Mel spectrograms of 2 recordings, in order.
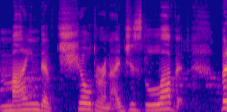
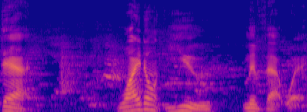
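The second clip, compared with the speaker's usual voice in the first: very slow, low, drawn-out, deliberate delivery; 6 semitones lower than usual. Retelling his four-year-old son's question to him: said real slow. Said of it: "says this real slow".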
